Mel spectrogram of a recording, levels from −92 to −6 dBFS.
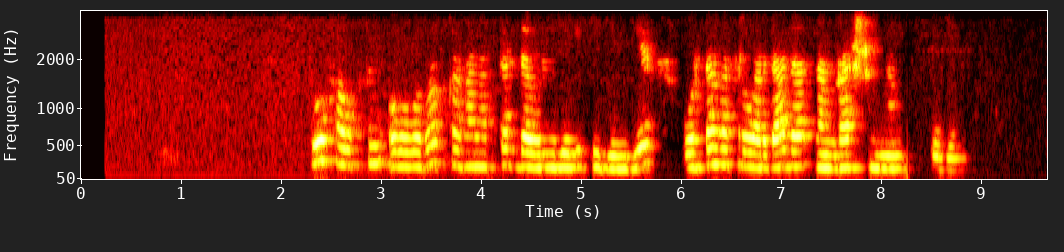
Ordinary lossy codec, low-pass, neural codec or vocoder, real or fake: Opus, 16 kbps; 3.6 kHz; none; real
